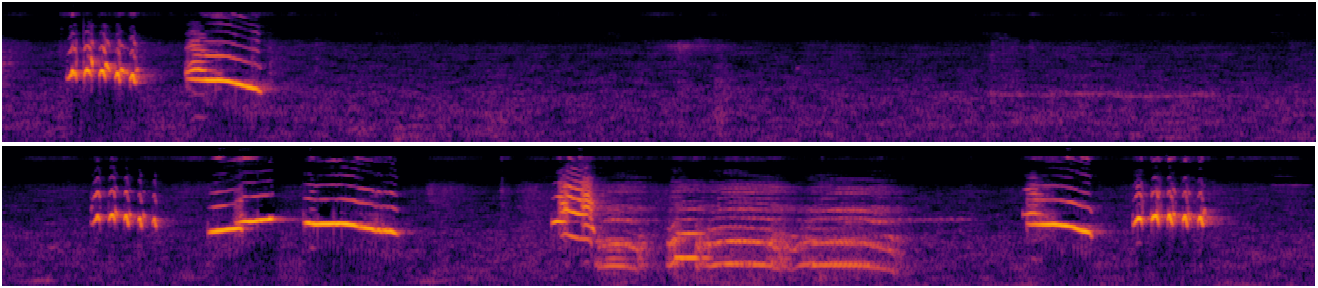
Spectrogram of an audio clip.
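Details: Song of a black-breasted oriental magpie-robin, used as a lure to stimulate contest birds: bursts of sweet downslurred whistles and fast stuttered trills, a long silent gap, then a lower harsh rasping phrase among the whistles.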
